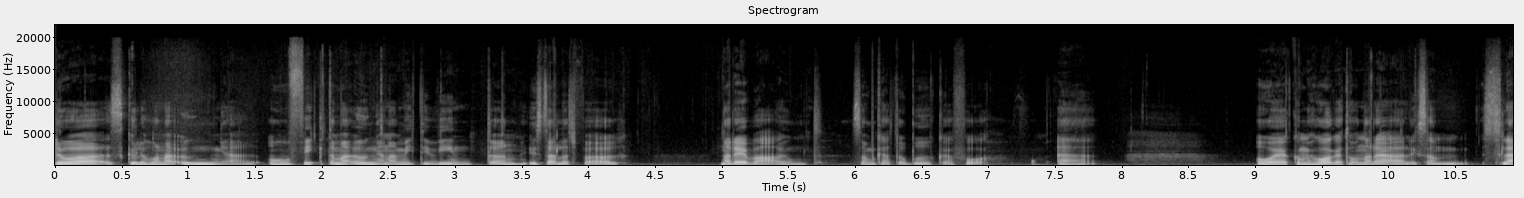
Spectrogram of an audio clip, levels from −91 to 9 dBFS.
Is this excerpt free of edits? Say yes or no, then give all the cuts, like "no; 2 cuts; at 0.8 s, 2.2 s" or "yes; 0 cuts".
yes; 0 cuts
